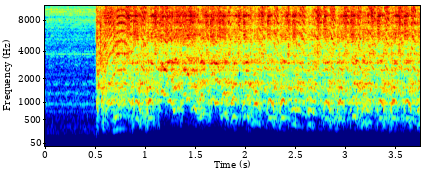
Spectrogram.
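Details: Mitsubishi RVR 2.0 L petrol with electrical problems: starter spins engine in a steady, hurried whir without firing; injectors spray only a little fuel while cranking; cranks but won't start.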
